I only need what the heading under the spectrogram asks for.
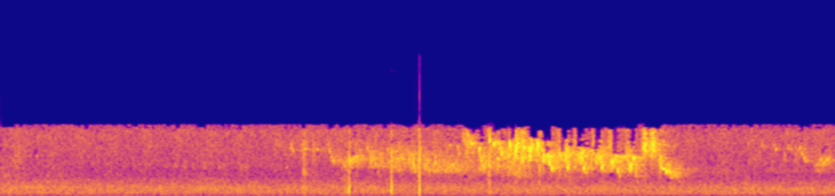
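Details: Common chaffinch in a forest in spring delivering a single song phrase after a few knocking clicks: a quick cascade of notes falling down the scale to a terminal flourish, set against continuous low rumble.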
